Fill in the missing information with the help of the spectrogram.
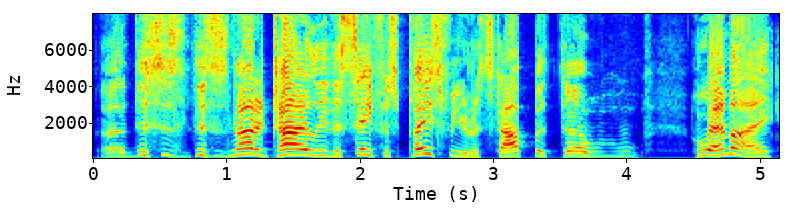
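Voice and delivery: high, loud strained voice; rider's voice. Acted. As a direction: call out over the noise. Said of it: "this rider's like".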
